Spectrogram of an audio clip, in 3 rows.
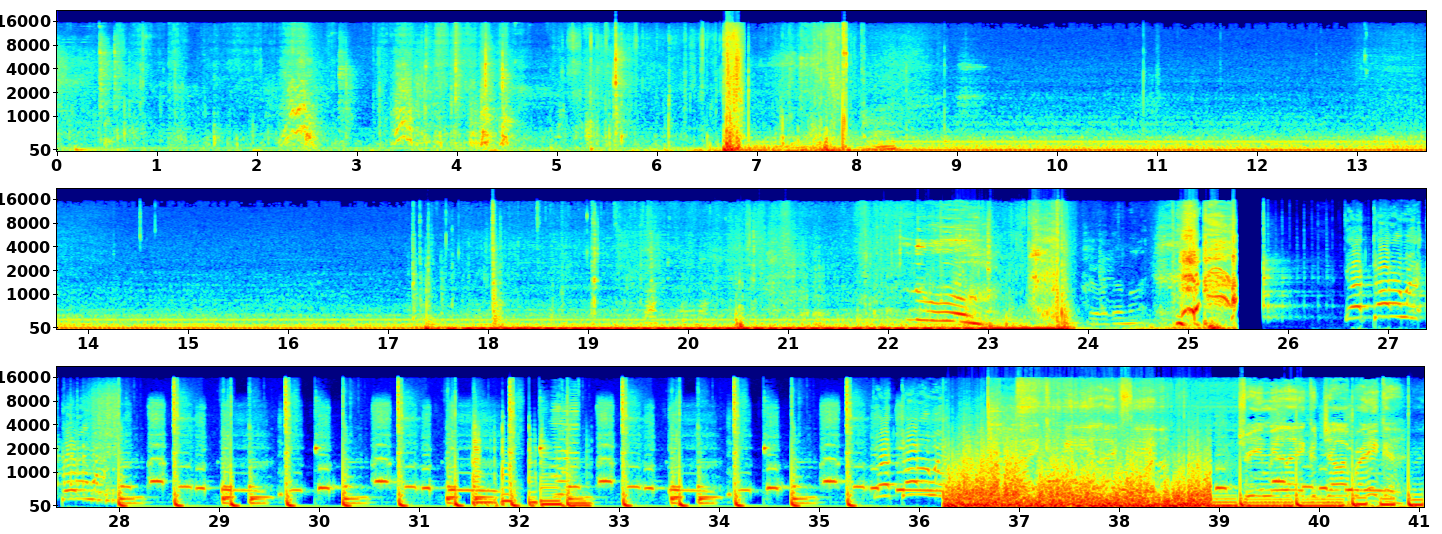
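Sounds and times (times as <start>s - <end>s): zip: 2.2s - 2.7s, 3.3s - 3.9s
car engine idling in cabin: 7.0s - 22.6s.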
